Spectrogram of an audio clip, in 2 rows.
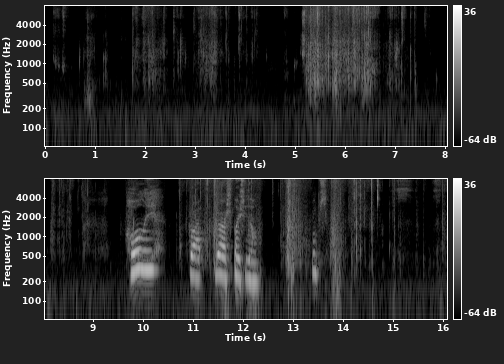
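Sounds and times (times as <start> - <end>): snack crunching: 0.0 - 9.0, 14.0 - 15.1.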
